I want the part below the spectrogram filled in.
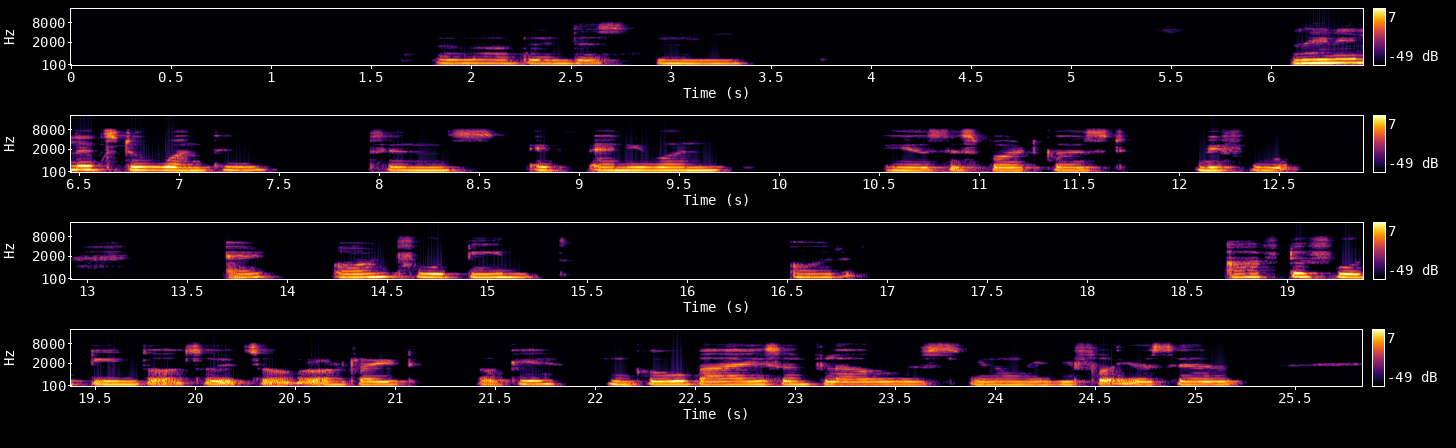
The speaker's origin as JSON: {"language": "English", "country": "India", "said": "I'm Indian"}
